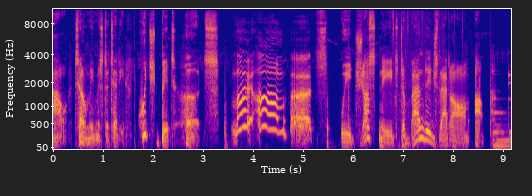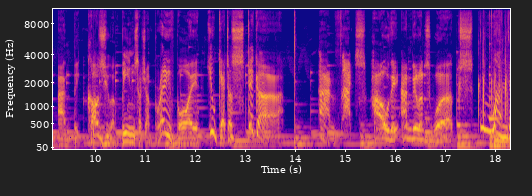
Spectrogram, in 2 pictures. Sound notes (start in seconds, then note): 4.0 in teddy's voice; 6.2 in normal voice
